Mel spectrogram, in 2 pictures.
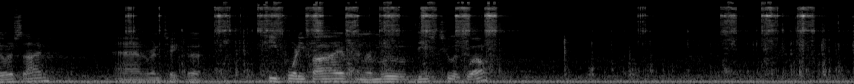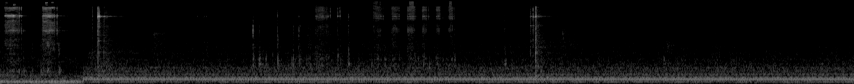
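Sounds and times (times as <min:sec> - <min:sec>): steady low hum: 0:00.0 - 0:17.0
ratchet wrench clicking: 0:02.1 - 0:05.0, 0:07.2 - 0:09.2.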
